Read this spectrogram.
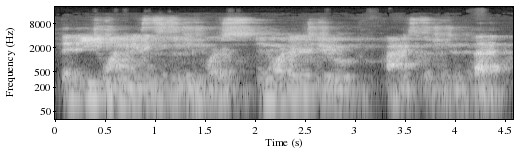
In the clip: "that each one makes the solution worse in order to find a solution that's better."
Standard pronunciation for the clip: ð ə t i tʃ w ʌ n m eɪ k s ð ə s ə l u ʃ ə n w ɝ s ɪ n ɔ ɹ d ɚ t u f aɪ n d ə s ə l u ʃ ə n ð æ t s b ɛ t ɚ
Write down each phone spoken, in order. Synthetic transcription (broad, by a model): ð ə t i tʃ w ʌ n m eɪ k s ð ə s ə l u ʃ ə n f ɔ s ɪ n ɔ ɹ d ɚ t u p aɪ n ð ə s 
